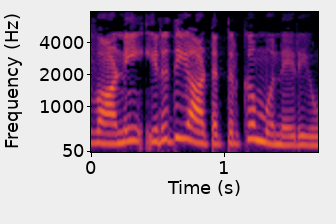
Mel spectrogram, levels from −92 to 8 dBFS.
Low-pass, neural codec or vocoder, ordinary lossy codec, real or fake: none; none; none; real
